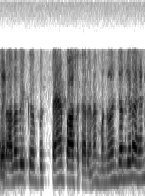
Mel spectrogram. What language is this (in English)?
Punjabi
